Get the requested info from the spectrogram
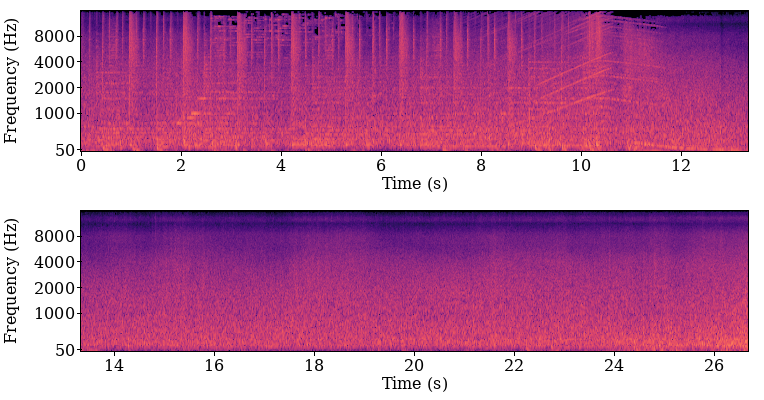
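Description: Background music with percussion, ending in a rising and falling sweep about eleven seconds in. After that comes the steady rush of whitewater as a kayak runs down a rocky rapid.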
